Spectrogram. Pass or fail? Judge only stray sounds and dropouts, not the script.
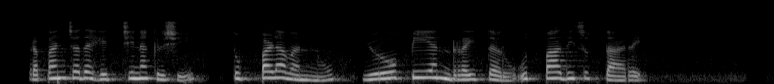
pass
